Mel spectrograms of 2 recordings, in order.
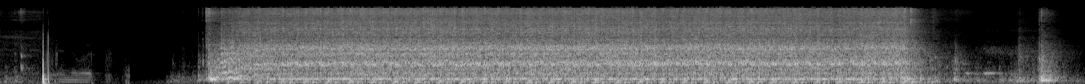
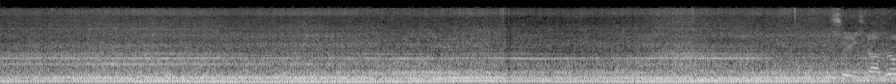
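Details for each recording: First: John Deere LA150 lawn tractor, nearly 300 hours, after running out of gas: steady rapid starter churning about seven seconds without catching while gas works through the lines; extended cranking, fuel not reaching carburetor. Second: John Deere LA150 lawn tractor nearing 300 hours, mower deck running with Gator mulching blades: loud, steady whirring drone, even blade hum, no knocks or grinding; strong suction makes the deck naturally louder, safety switches work. Normal running.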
